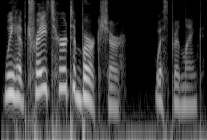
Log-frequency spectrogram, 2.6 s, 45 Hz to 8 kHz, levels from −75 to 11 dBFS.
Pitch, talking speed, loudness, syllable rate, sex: 210 Hz, 185 wpm, -16 LUFS, 5.8 syllables/s, female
